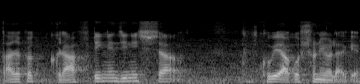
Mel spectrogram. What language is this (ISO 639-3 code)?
ben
